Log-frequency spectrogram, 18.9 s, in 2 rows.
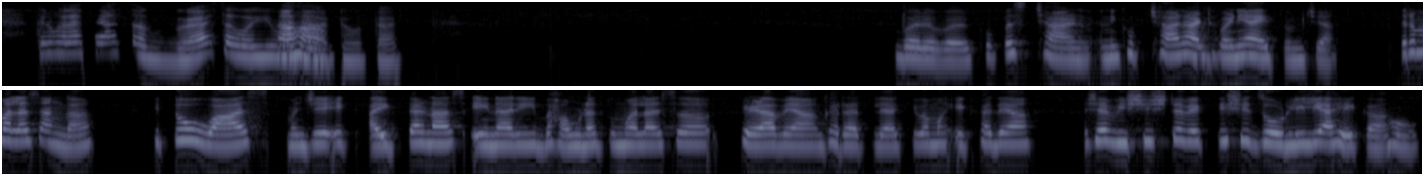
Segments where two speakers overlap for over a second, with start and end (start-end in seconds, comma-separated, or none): none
